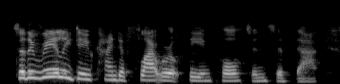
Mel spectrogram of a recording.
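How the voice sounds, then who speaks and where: A woman in a Yorkshire accent, dark and mellow in tone, with lively intonation and a dry, close sound with no echo. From Yorkshire, northern England. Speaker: senior lecturer and researcher. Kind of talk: academic seminar talk. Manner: hesitant, many fillers.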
